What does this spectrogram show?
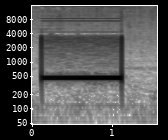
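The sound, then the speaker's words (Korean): A telephone ringback tone while calling a viewer during a live show sounds once: a steady, mid-pitched electronic buzz lasting about a second before cutting off to near silence. No one speaks. “자 8345님 전화 걸어보겠습니다.”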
